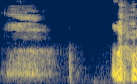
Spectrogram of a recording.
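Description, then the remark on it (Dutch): A single loud sneeze: a breathy drawn-in inhale, a short pause, then a sharp explosive burst that trails off quickly. No talking. “excuses. Gezondheid.”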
